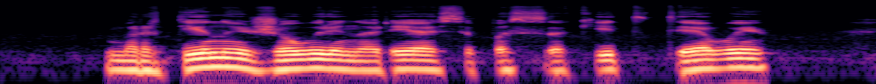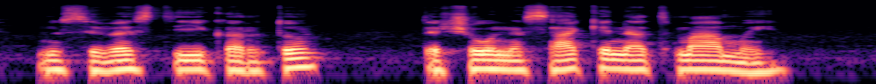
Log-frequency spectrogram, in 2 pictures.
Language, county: Lithuanian, Kaunas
